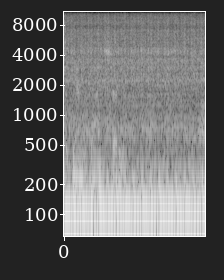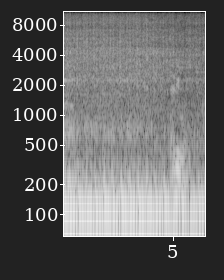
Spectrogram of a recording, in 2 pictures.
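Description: A 2012 Ram diesel truck engine idles steadily nearby, a constant low rumble running unbroken throughout with faint voices underneath.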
